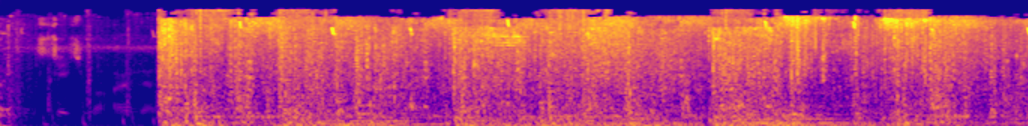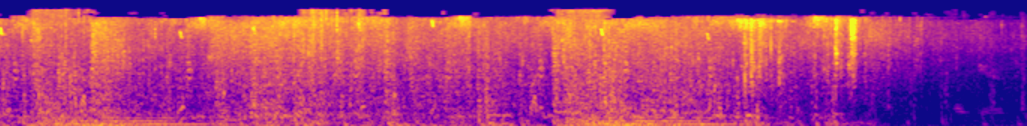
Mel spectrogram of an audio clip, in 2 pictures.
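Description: A pickaxe strikes wood again and again with hard knocks.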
